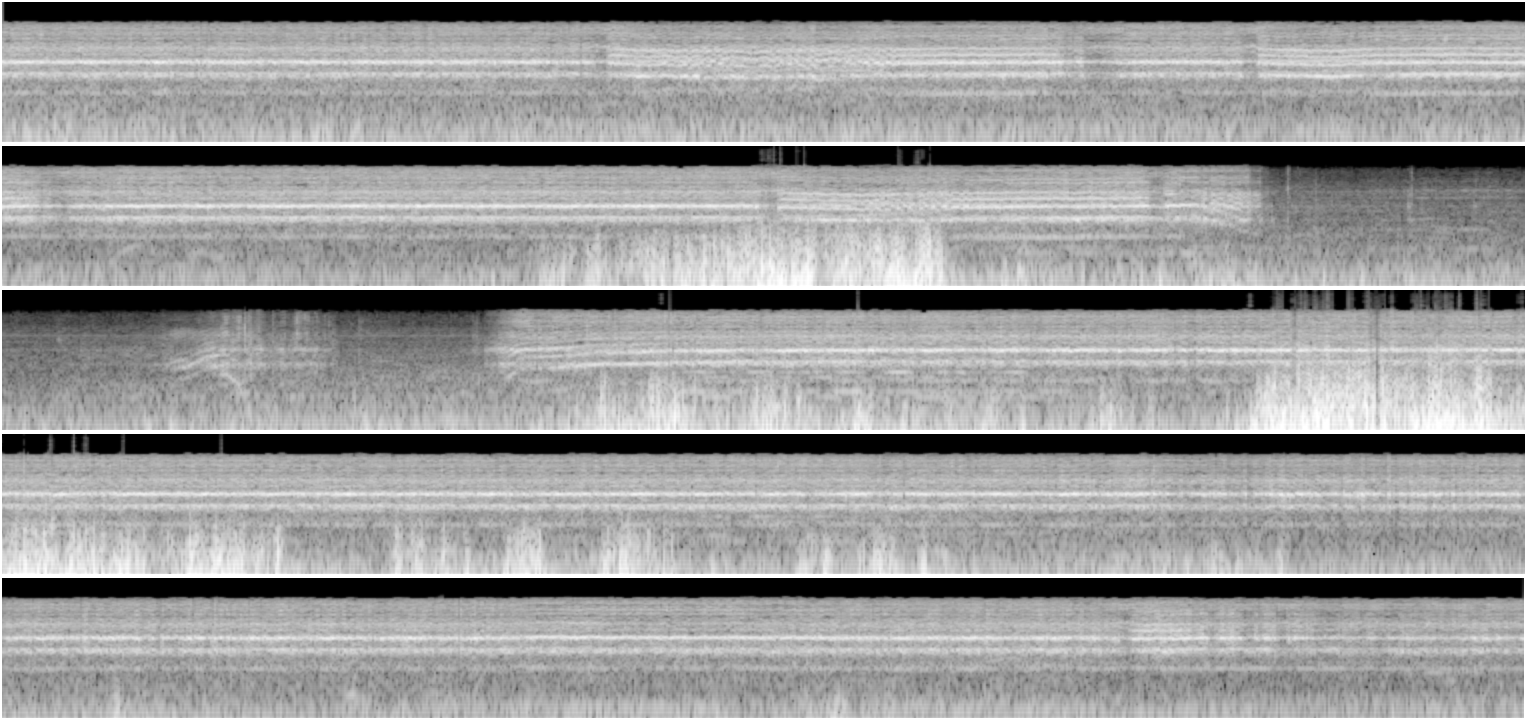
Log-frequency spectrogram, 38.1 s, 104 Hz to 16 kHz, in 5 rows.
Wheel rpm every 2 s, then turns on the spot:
160, 160, 160, 160, 160, 160, 140, 0, 20, 140, 160, 160, 160, 160, 160, 160, 160, 160, 160.
none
